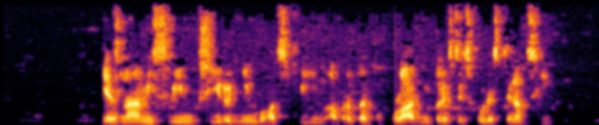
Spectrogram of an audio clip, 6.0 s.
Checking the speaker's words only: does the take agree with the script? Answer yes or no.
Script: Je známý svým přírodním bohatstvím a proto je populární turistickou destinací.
yes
